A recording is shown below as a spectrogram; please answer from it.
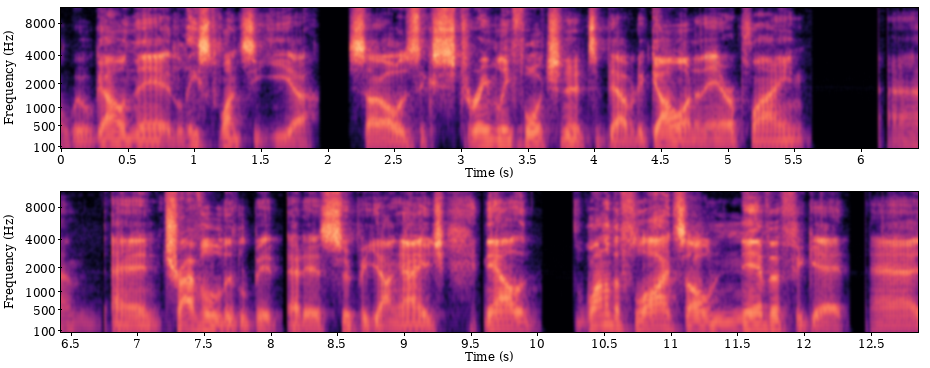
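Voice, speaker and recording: A man's voice: lowish voice, fairly bright tone. Chatty, joking male host in his thirties, casual solo podcast. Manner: jokey, chatty, self-deprecating.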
